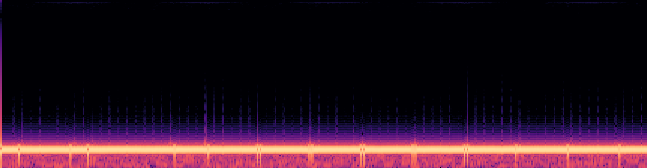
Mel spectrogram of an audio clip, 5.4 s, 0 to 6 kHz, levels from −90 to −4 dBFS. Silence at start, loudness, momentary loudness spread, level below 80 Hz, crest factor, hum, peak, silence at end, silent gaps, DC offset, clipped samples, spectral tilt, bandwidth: 0 s; -13 LUFS; 0 LU; -42 dBFS; 4 dB; none; -8 dBFS; 0 s; none; under 0.1%; under 0.1%; -15 dB/octave; 0.5 kHz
